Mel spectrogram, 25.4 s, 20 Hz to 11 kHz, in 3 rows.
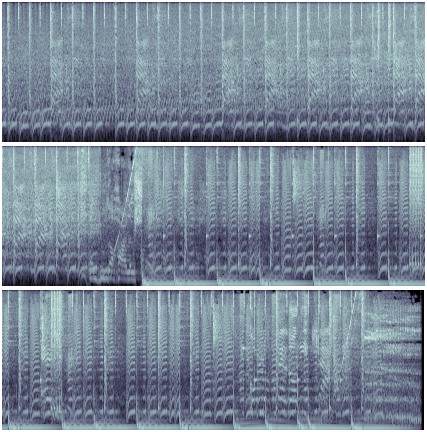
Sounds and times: Music: 0.0 - 24.8.

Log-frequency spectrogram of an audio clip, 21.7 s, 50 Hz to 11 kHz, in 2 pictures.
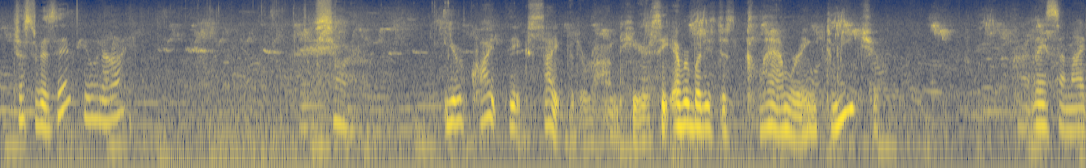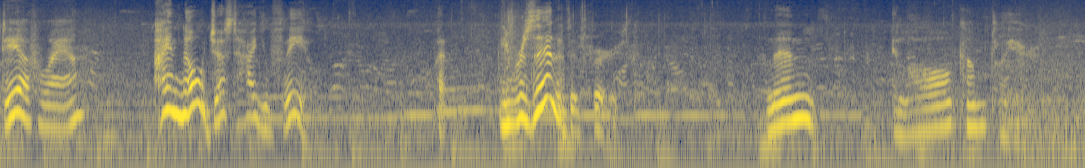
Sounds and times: Music: 0.0 - 21.7
Speech: 4.4 - 8.8, 15.2 - 17.6, 18.4 - 21.2.

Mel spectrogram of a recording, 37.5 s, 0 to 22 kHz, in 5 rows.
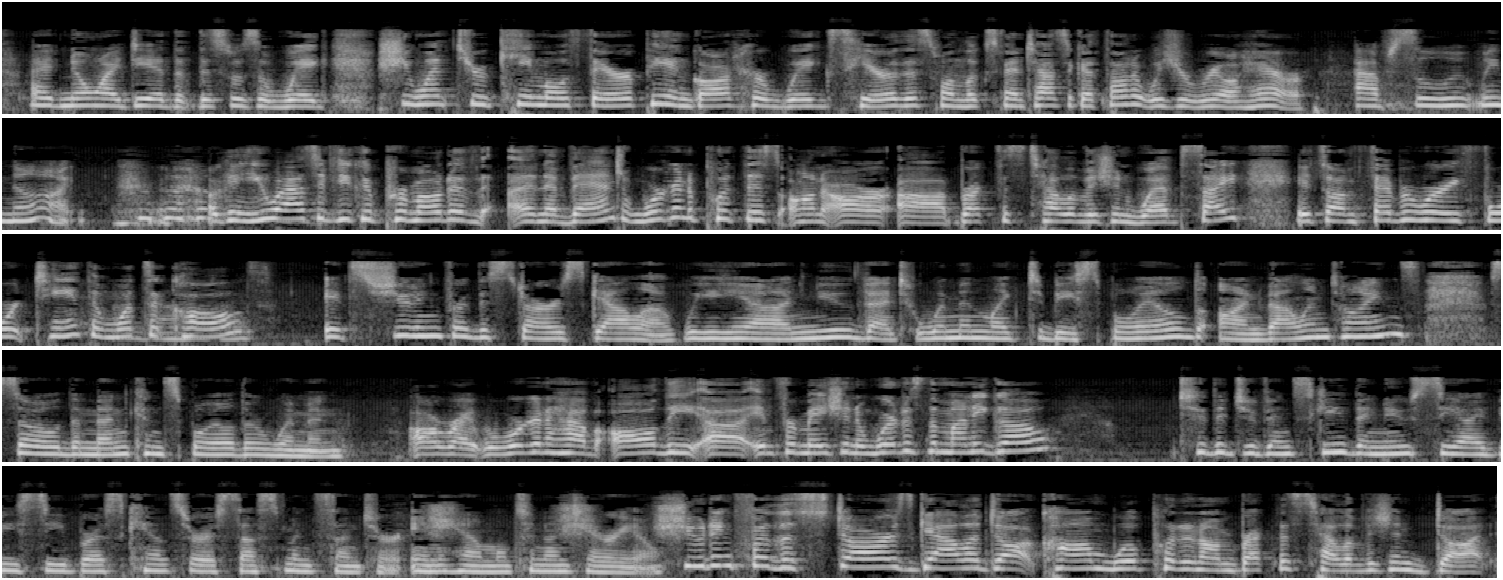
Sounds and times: Speech: 0.1 - 27.8, 28.4 - 37.4.

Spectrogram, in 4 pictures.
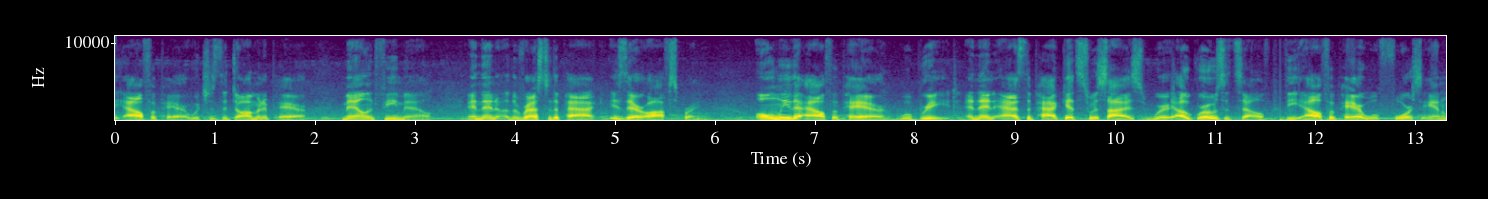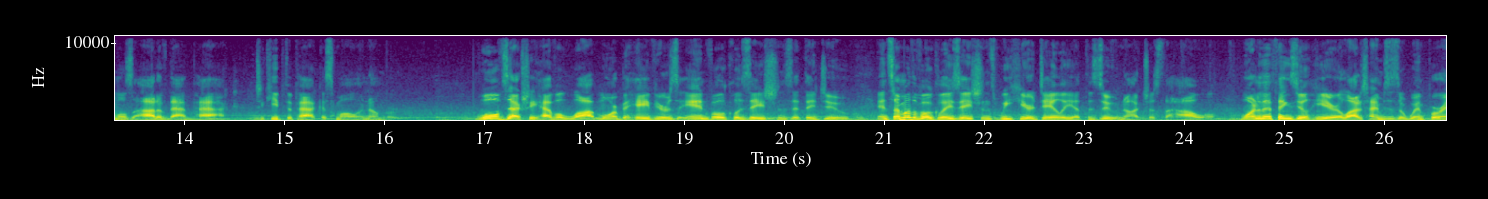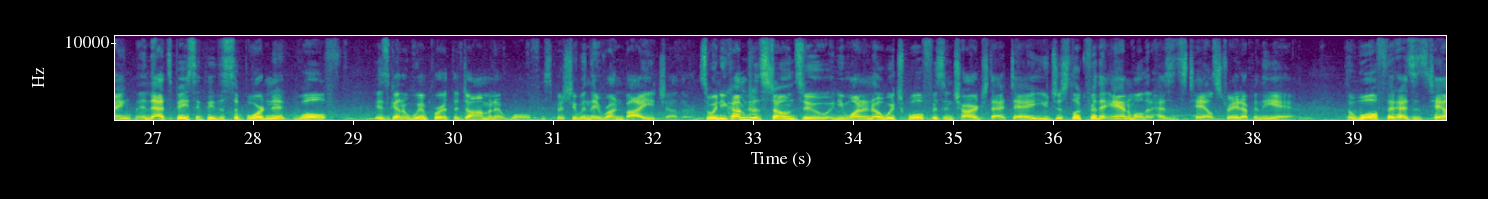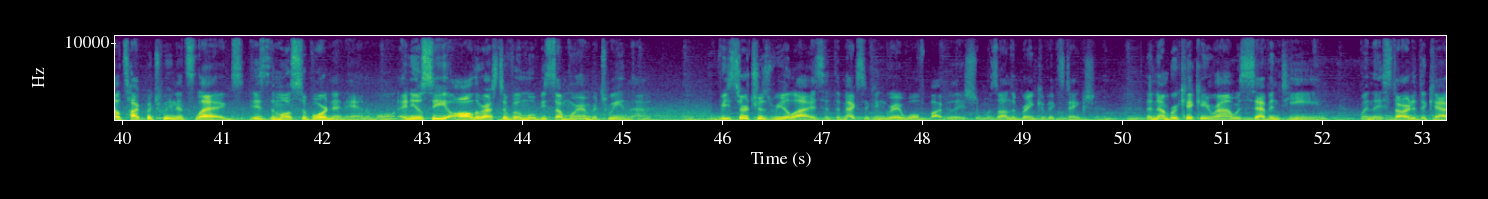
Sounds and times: Speech: 0.0 - 16.2, 16.9 - 45.3, 45.9 - 53.2
Music: 0.0 - 53.2.

